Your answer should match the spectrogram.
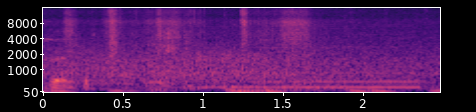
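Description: Resistance spot welder buzzing steadily as it passes current through sheet metal clamped between its copper-arm tongs. The buzz starts about a second in, over a steady noisy hiss.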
